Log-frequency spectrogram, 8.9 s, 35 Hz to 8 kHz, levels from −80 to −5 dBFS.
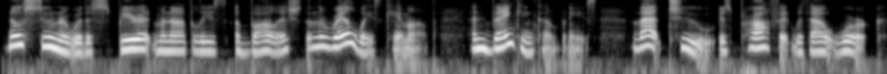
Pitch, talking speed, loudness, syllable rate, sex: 220 Hz, 140 wpm, -18 LUFS, 4.5 syllables/s, female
